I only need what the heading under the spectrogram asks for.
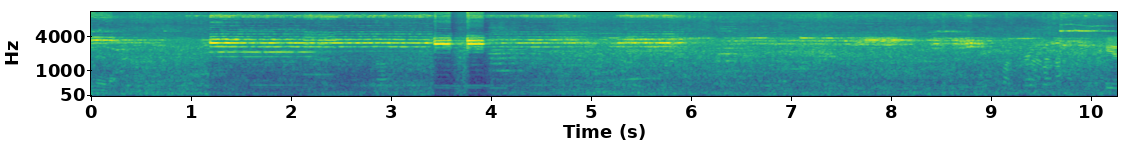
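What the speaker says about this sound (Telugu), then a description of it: "ఫుల్ ట్రాఫిక్ జామ్ అవుతుంది ఇక్కడ." A road jammed with traffic: a continuous drone of engines and road noise, with short car and bus horn toots sounding over it and people talking nearby.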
